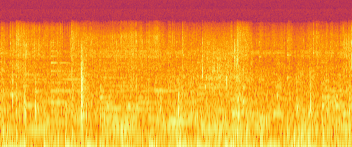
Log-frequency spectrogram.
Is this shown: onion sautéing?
yes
